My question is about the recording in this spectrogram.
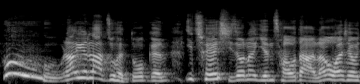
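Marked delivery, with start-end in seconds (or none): none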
